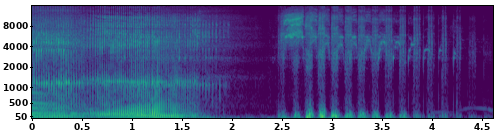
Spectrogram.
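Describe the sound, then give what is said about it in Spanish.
A voice imitates an owl's loud snore: a long, rough, rumbling drawn-in breath, then a rapid fluttering rattle of pulses that gradually tapers off, with no words spoken. “Muévele un poco como hacíamos con la abuela cuando roncaba.”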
